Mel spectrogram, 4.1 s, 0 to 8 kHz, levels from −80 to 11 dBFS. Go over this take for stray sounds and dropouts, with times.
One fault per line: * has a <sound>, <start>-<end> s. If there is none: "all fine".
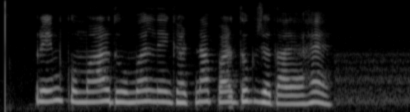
all fine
